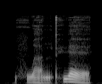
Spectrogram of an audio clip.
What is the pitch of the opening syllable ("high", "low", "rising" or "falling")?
low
